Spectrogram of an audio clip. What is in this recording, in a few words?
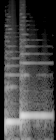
Mini Map On; Toggling the Mini-Map ('Off' is also used to toggle first-person view)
